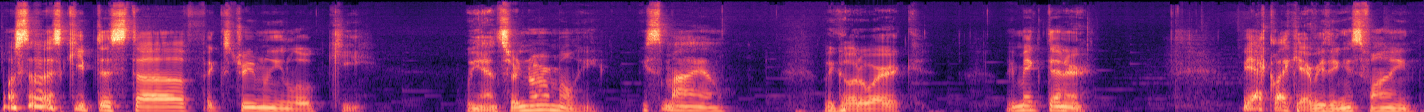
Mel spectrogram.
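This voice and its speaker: A man with a gravelly, creaky voice at a middle pitch delivers a coaching talk. He tells it in a playful, jokey way and bursts out loudly now and then, with faint music behind him. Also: sing-song, moderate pace, long pauses. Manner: playful, jokey storytelling with sudden loud outbursts. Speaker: life coach.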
